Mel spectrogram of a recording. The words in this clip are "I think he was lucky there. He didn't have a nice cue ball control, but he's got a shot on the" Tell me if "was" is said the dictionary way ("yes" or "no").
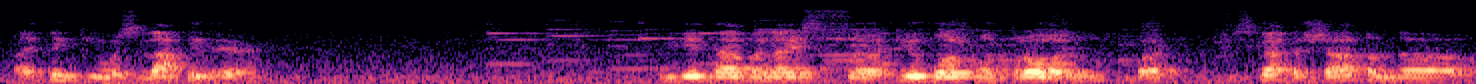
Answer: no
